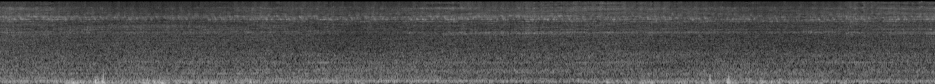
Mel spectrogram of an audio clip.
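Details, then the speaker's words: 2008 Ford Ranger XLT 2WD 3.0L V6 5-speed manual, 147K miles, no check engine light or codes, engine bay idle: smooth, quiet, even idle with a soft steady hum, no ticking or knocking; healthy engine. "dear how quiet it is no knocking whatsoever is this 3.0 liter v6 engine"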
